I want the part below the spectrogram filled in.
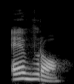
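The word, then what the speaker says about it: евро: join the Euro Zone in Bulgarian euro is pronounced Evo you should ask your friends in Bulgaria if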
